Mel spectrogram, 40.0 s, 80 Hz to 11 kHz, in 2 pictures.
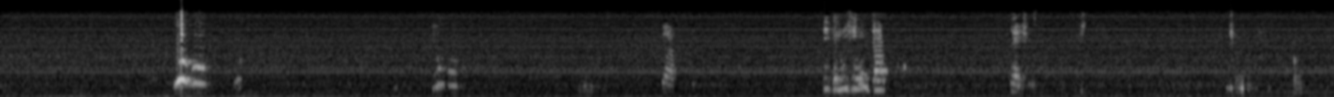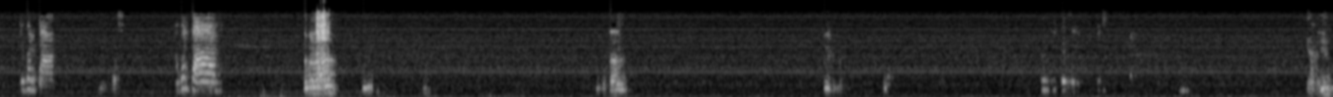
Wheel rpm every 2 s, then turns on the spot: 0, 0, 0, 0, 0, 0, 0, 0, 0, 0, 0, 0, 0, 0, 0, 0, 0, 0, 0, 0.
none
